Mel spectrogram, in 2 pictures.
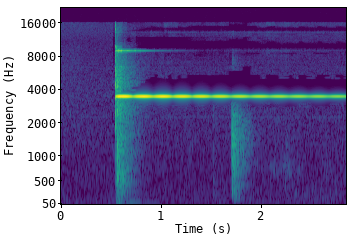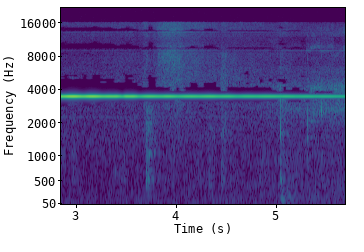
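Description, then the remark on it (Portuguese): A meditation bell is struck once to close a formal meditation practice period, ringing out with a bright, high tone that wavers gently as it slowly fades over several seconds; a few faint soft clicks follow, with no talking. “E daqui a pouco eu vou convidar o sino a soar para que a gente possa finalizar esse período formal de prática.”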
